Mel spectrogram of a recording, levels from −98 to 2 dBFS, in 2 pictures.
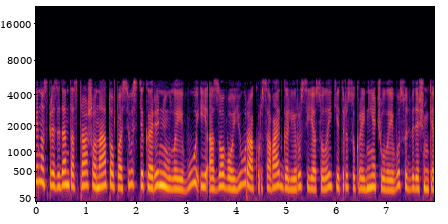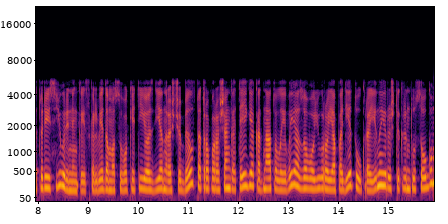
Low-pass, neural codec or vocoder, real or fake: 5.4 kHz; codec, 16 kHz, 16 kbps, FreqCodec, larger model; fake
